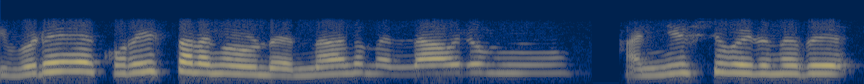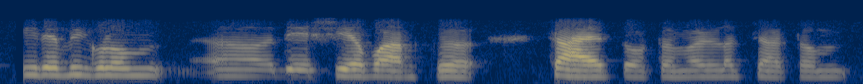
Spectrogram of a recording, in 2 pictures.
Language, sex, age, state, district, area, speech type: Malayalam, female, 30-45, Kerala, Kannur, rural, conversation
